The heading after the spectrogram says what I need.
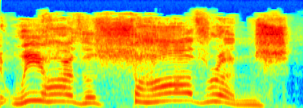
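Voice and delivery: high, slow, grandiose mock voice; pompous George Will. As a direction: lord it over the voters. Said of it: "He said".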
